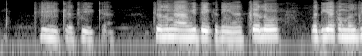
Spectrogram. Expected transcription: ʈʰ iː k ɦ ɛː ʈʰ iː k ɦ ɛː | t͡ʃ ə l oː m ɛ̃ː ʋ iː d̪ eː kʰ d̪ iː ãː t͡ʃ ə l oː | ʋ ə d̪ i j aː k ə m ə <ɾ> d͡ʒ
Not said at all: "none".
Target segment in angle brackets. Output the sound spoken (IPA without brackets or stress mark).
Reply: l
